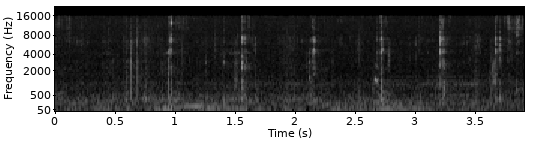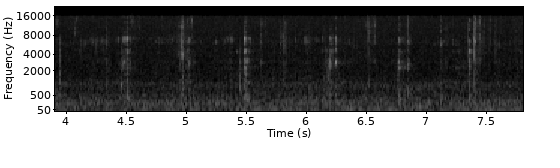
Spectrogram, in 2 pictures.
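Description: Close-miked chewing of a soft pastry: a run of small wet mouth clicks about twice a second, with another bite taken near the end.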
